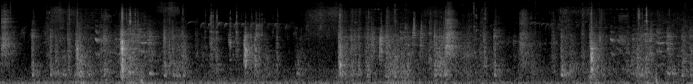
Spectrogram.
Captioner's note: regular clicking sounds of a loom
